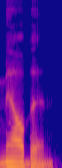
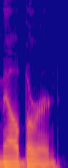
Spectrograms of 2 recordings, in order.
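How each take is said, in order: First: It is said with an Australian accent. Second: It is said with an American accent.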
